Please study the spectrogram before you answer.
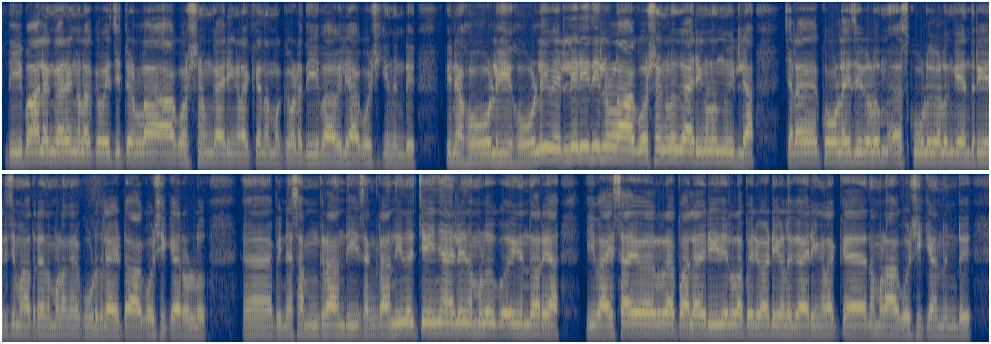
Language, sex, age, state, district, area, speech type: Malayalam, male, 45-60, Kerala, Kozhikode, urban, spontaneous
